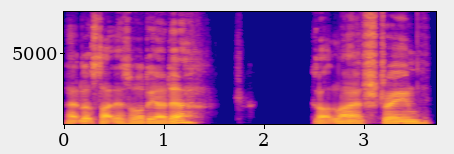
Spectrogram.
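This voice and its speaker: A man hosting a live question-and-answer stream, speaking in a relaxed, rambling way, a little congested from a cold. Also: deep voice, takes it slowly. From United Kingdom. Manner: relaxed, rambling, checks audio as he goes. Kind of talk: casual live-stream chat.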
